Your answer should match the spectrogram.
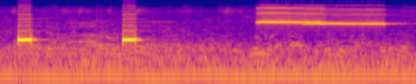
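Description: Two short electronic beeps about a second apart, then a long shrill whistle blast lasting over a second, its pitch stepping down slightly near the end.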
